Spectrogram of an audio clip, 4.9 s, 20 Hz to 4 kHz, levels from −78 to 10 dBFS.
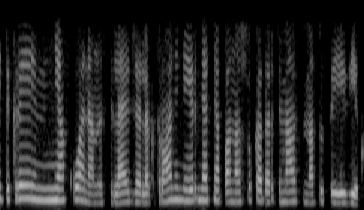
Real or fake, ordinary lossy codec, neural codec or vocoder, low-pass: real; AAC, 32 kbps; none; 3.6 kHz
